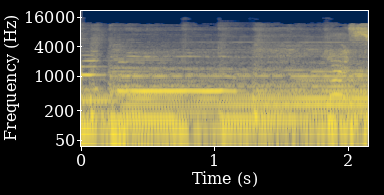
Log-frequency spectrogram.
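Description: Live symphony orchestra playing an instrumental passage of long held notes and chords, with no voice over it.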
